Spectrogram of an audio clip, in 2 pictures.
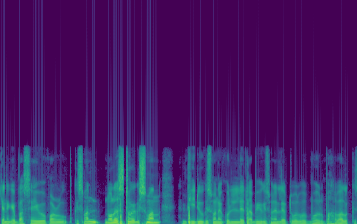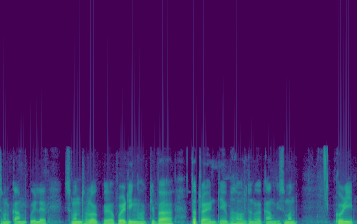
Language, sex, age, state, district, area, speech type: Assamese, male, 45-60, Assam, Darrang, rural, spontaneous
